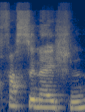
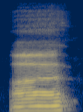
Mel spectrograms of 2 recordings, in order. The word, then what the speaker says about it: Faszination: Yeah, except for it's not fascination, that's English.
